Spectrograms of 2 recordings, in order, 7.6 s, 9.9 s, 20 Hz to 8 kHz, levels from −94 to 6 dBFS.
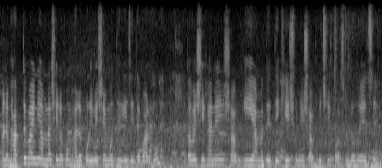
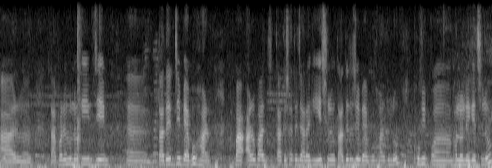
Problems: constant background noise, continuous background conversations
